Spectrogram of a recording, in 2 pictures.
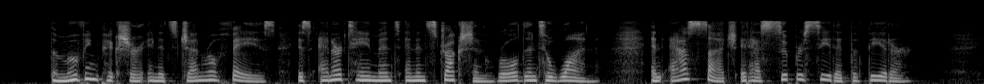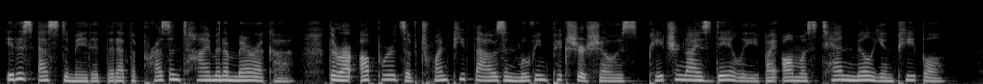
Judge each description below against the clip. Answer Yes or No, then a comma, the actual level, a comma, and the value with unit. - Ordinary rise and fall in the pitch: Yes, average, 4.1 semitones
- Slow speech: No, average, 145 wpm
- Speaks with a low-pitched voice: No, medium, 180 Hz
